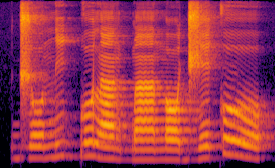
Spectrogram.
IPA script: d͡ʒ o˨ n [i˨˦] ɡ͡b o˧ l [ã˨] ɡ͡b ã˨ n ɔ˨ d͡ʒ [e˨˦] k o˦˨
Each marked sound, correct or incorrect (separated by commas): correct, correct, correct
